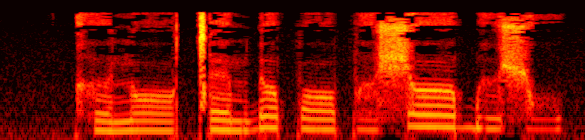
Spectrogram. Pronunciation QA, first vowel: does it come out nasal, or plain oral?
oral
